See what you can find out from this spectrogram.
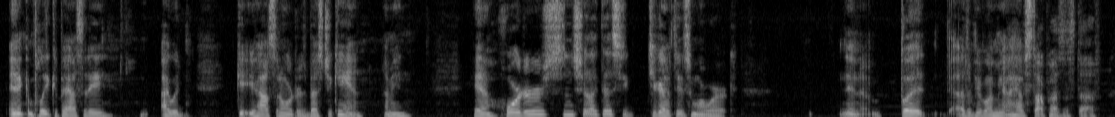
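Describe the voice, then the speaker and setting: On a very clean recording with a silent background and a dry, close sound with no echo, a man speaks at a fairly high pitch with very wide pitch swings and long, frequent pauses. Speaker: witchcraft show host. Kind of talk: casual livestream talk. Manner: fast.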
